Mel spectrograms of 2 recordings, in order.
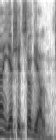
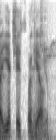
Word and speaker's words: Yeshe Tsogyal: So these were places, if I recall correctly, Padmasambhava had shown Yeshe and after, or Yeshe Tsogyal. Do you know the pronunciation of that? Am I getting it right? – Yeah, no, Yeshe Tsogyal. – Oh, good. – Yeah, Yeshe Tsogyal.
